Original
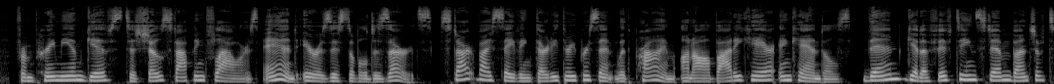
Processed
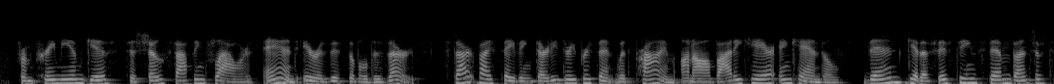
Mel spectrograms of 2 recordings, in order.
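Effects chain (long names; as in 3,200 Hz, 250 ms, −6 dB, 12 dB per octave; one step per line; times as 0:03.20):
mains-hum notches 60/120/180/240/300/360/420 Hz
single-sideband voice off tune −160 Hz 170–3,100 Hz
level −5.5 dB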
